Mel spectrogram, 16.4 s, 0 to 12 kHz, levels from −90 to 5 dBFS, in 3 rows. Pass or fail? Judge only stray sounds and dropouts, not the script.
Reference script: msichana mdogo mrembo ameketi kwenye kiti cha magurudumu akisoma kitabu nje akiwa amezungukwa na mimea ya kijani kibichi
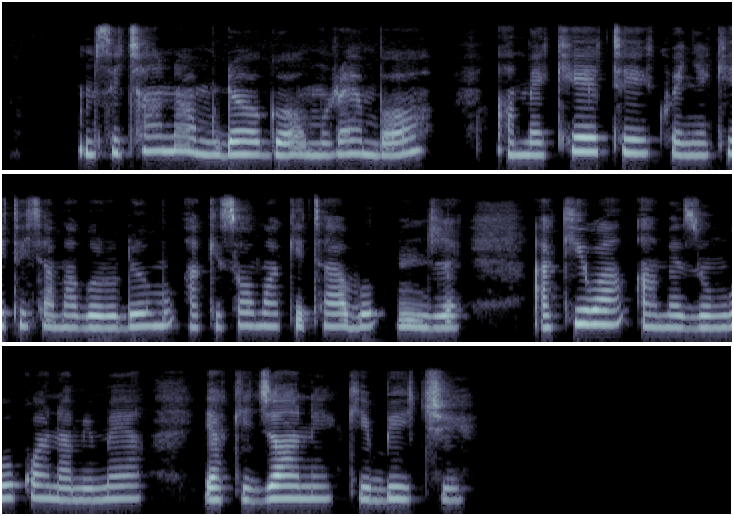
pass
